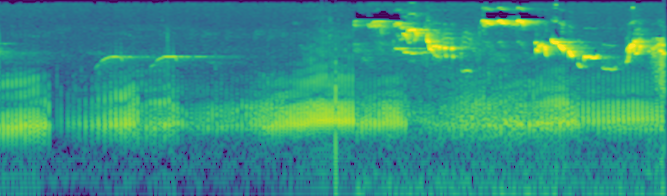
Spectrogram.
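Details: In early spring, around mid-March, frogs and toads that have come from surrounding woods to ponds to spawn make a low, rapidly pulsed croaking chorus; thin, high bird chirps and whistles join in over the second half.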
